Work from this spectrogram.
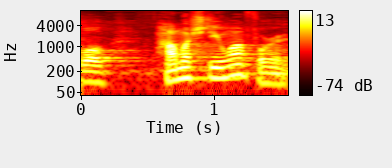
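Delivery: ordinary talk, nothing marked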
